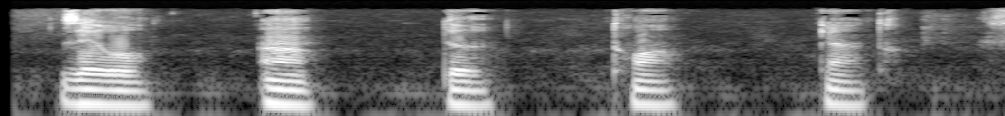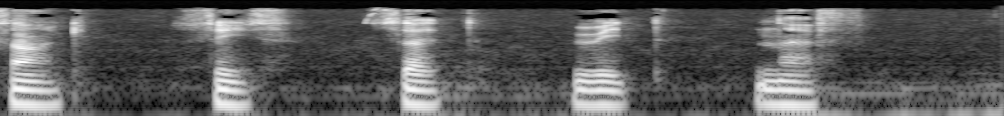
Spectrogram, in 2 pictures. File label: count french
